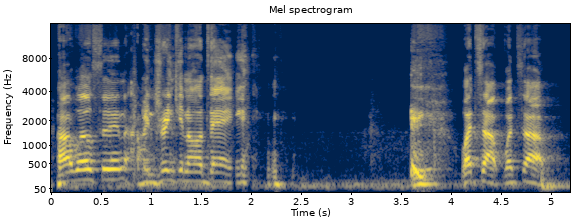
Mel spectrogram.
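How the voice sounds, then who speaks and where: A man hosts a live tarot stream in a bright, forceful voice. He jokes around, greets his chat and swears freely. There is a faint hiss of noise behind him. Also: fairly high pitch, slow. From Brooklyn, New York.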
